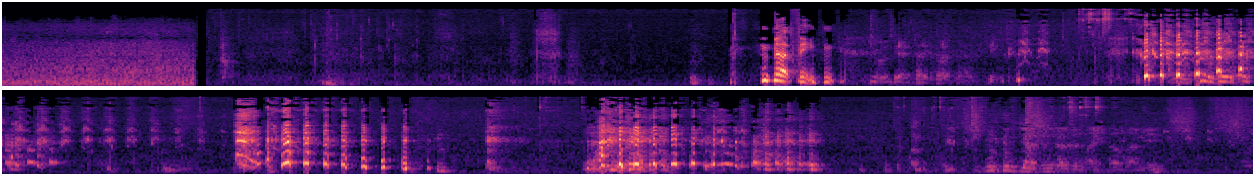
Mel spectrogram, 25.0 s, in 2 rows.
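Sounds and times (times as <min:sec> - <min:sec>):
person laughing: 0:10.0 - 0:10.5, 0:11.3 - 0:17.6, 0:18.4 - 0:20.8.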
